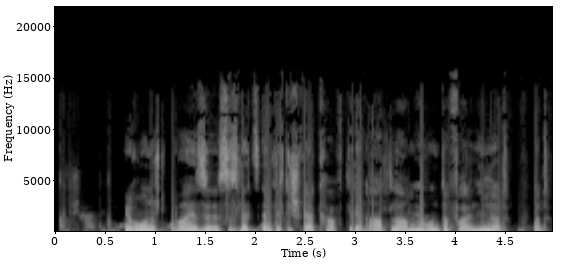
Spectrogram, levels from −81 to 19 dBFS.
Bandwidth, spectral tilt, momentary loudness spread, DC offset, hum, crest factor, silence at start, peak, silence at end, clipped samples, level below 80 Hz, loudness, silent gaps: 15 kHz; -6 dB/octave; 5 LU; under 0.1%; none; 16 dB; 0.05 s; -2 dBFS; 0.05 s; under 0.1%; -36 dBFS; -18 LUFS; none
